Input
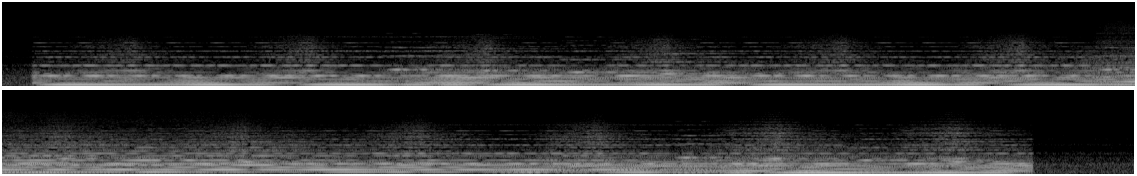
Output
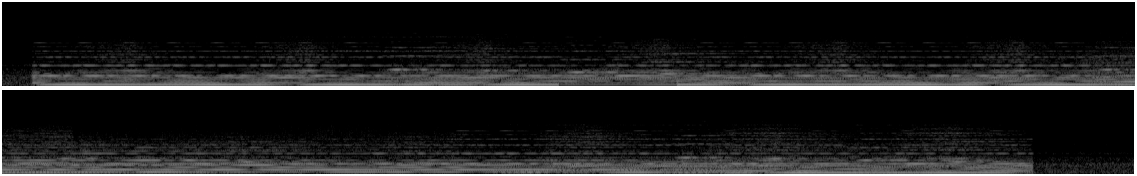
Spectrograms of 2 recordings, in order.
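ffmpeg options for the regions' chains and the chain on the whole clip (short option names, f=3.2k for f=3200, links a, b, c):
-filter_complex "[0:a]asettb=1/sr,asplit=3[a][b][c];[a]atrim=end=5.564[d];[b]atrim=start=5.56:end=6.75,asetpts=PTS-STARTPTS,afade=t=in:d=0.004:c=qsin,afade=t=out:st=1.186:d=0.004:c=qsin,highpass=210,bandreject=f=1.4k:w=10[e];[c]atrim=start=6.746[f];[d][e]acrossfade=d=0.004:c1=hsin:c2=qsin[g];[g][f]acrossfade=d=0.004:c1=qsin:c2=hsin,asettb=1/sr,asplit=3[h][i][j];[h]atrim=end=12.044[k];[i]atrim=start=12.04:end=15.78,asetpts=PTS-STARTPTS,afade=t=in:d=0.004:c=qsin,afade=t=out:st=3.736:d=0.004:c=qsin,lowpass=1.5k,acrusher=bits=8:dc=4:mix=0:aa=0.000001[l];[j]atrim=start=15.776[m];[k][l]acrossfade=d=0.004:c1=hsin:c2=qsin[n];[n][m]acrossfade=d=0.004:c1=qsin:c2=hsin,bandreject=f=880:w=12,acrossover=split=84|1300|3200[o][p][q][r];[o]acompressor=threshold=-41dB:ratio=4[s];[p]acompressor=threshold=-33dB:ratio=4[t];[q]acompressor=threshold=-49dB:ratio=4[u];[r]acompressor=threshold=-57dB:ratio=4[v];[s][t][u][v]amix=inputs=4:normalize=0,volume=-5.5dB"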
